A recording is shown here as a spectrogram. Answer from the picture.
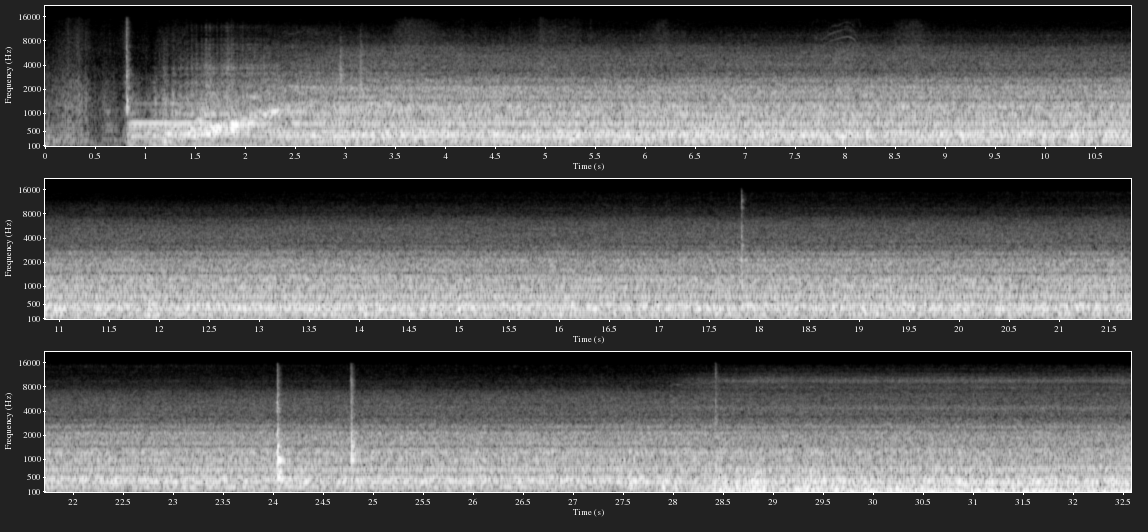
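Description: Concord gas furnace going through its start-up: the draft inducer motor starts about a second in, spins up and runs with a steady hum. Two sharp clicks come near the end, then the burners light and add a low rumble.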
